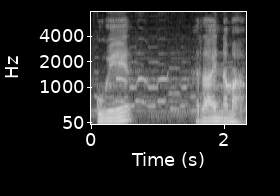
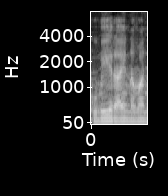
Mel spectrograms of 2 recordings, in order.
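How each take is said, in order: First: Kuber is said clearly apart from the ending. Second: Kuber runs straight into the ending as one word. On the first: The speaker calls it right. "कुबेर कुबेर है" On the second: The speaker calls it wrong. "मतलब कुबेराय नमः नहीं है"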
